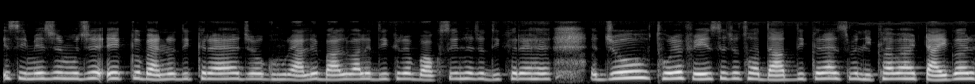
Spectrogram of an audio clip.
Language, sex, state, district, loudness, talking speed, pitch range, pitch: Hindi, female, Chhattisgarh, Bastar, -15 LUFS, 235 wpm, 245-265 Hz, 260 Hz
